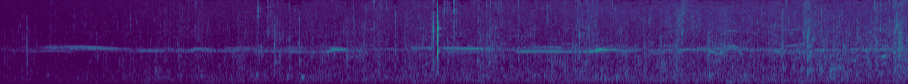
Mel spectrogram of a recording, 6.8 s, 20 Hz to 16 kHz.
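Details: Black scoters courting on Shediac Bay, New Brunswick, in mid-April 2014 during spring migration toward their northern nesting areas give drawn-out, mournful whistles near one steady pitch, overlapping into a near-continuous tone over constant wind and water.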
